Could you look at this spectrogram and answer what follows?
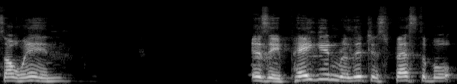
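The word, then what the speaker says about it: Samhain: know go over it a little bit so Sam Hayne Sam Hayne a GIC word pronounced so in is a pagan religious Festival originating from an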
